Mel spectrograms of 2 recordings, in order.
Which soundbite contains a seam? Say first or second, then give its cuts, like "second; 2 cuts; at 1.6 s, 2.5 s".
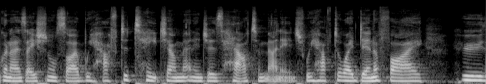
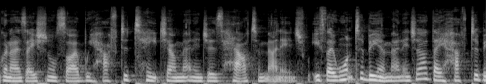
second; 1 cut; at 3.1 s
